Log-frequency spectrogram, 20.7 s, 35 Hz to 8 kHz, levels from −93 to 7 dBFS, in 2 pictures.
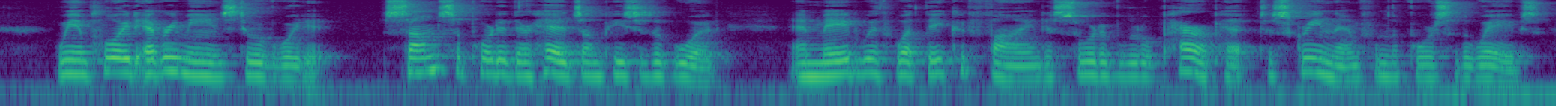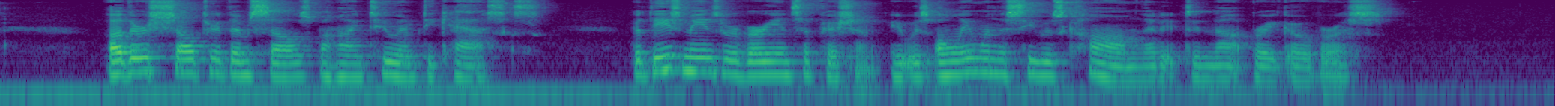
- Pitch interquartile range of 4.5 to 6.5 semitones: No, average, 3.7 semitones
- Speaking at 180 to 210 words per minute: Yes, average, 185 wpm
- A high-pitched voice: No, medium, 170 Hz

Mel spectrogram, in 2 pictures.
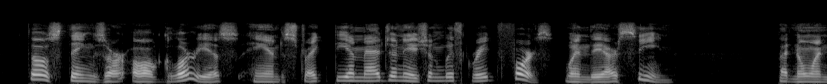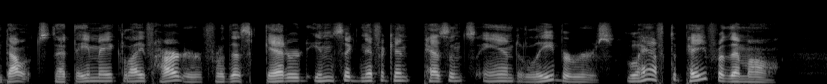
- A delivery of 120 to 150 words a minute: Yes, average, 140 wpm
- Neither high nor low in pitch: Yes, medium, 150 Hz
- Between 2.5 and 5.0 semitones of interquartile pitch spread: No, wide, 5.5 semitones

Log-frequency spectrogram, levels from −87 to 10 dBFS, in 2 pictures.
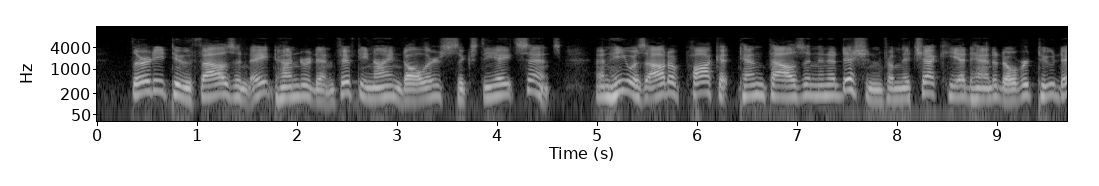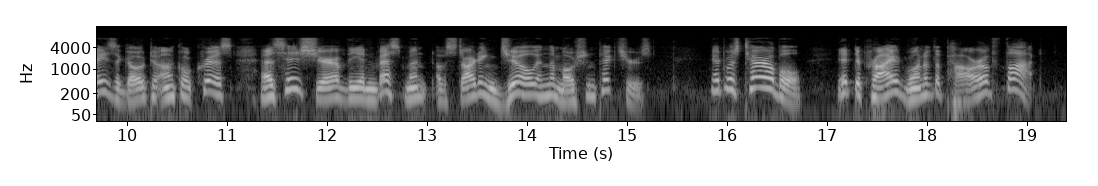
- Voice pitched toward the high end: No, medium, 170 Hz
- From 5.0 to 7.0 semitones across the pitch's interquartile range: Yes, wide, 5.4 semitones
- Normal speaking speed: Yes, average, 180 wpm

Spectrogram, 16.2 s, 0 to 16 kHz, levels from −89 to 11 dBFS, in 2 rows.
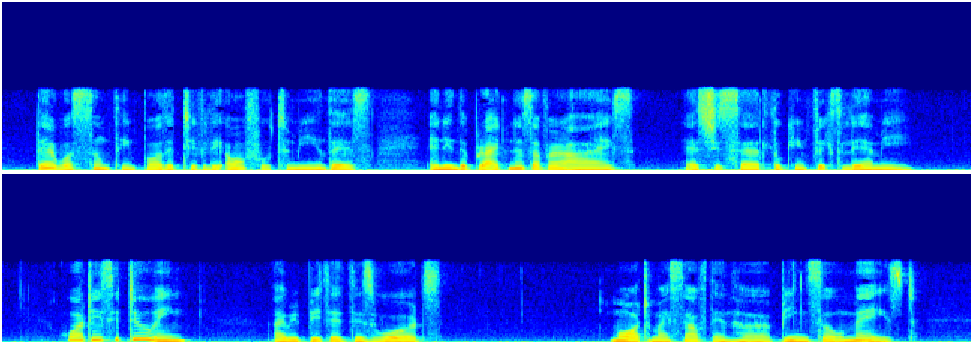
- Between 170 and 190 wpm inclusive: No, average, 145 wpm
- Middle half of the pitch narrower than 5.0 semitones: Yes, average, 4.4 semitones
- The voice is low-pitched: No, medium, 155 Hz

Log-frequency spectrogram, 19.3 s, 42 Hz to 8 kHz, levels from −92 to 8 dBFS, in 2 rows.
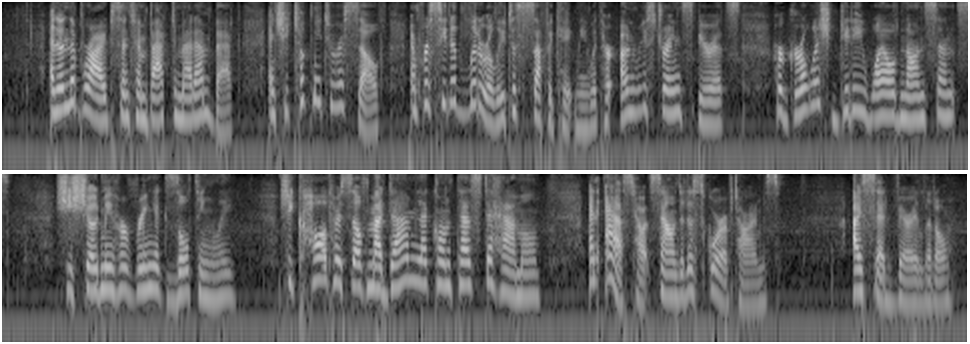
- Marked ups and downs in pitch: Yes, wide, 6.0 semitones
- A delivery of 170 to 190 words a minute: Yes, average, 175 wpm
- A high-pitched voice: Yes, high, 220 Hz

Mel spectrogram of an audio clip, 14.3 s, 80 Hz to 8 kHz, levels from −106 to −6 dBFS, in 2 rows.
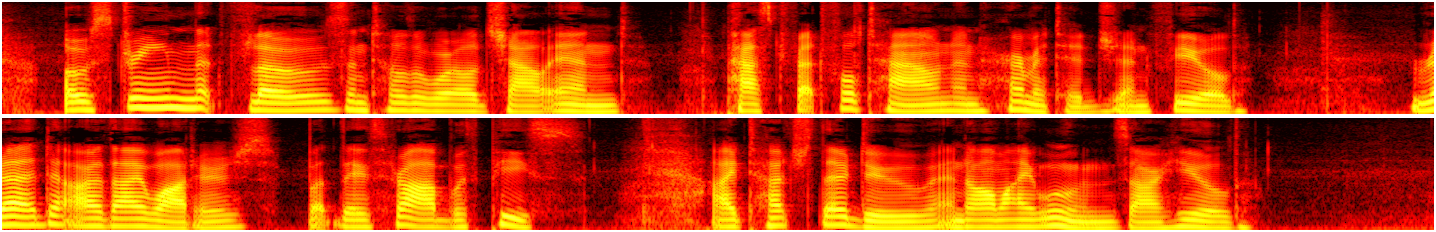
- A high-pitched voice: No, low, 135 Hz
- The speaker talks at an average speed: Yes, average, 145 wpm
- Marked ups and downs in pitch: No, average, 4.0 semitones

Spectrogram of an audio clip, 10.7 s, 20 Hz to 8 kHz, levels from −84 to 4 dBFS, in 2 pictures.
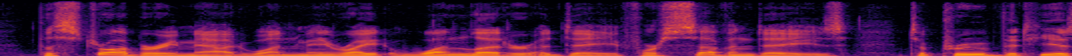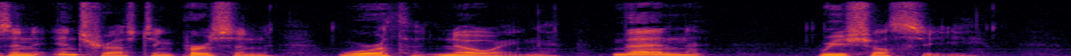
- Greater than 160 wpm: No, average, 150 wpm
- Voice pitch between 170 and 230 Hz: No, low, 105 Hz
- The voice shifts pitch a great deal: Yes, wide, 7.9 semitones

